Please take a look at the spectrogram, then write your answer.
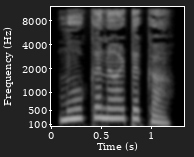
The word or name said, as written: ಮೂಕನಾಟಕ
